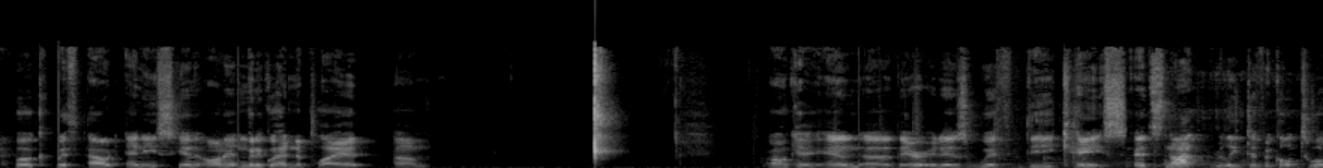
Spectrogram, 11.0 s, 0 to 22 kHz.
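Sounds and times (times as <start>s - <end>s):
finger snap: 4.9s - 5.7s.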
